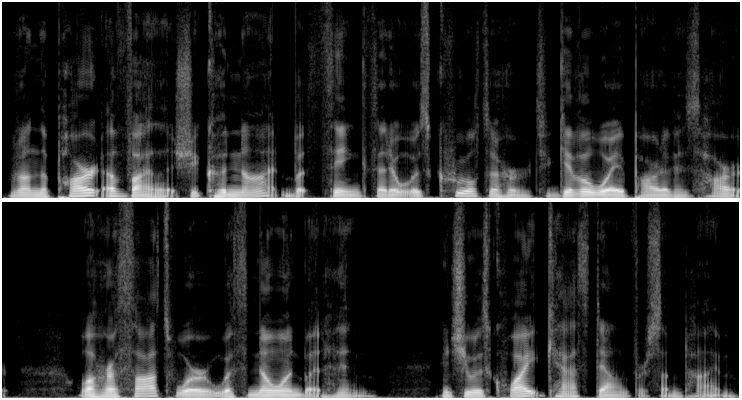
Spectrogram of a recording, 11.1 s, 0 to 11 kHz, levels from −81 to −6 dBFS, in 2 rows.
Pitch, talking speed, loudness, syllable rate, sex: 110 Hz, 230 wpm, -21 LUFS, 4.8 syllables/s, male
